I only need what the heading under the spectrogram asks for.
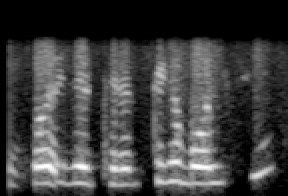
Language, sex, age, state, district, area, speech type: Bengali, female, 45-60, West Bengal, Birbhum, urban, conversation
